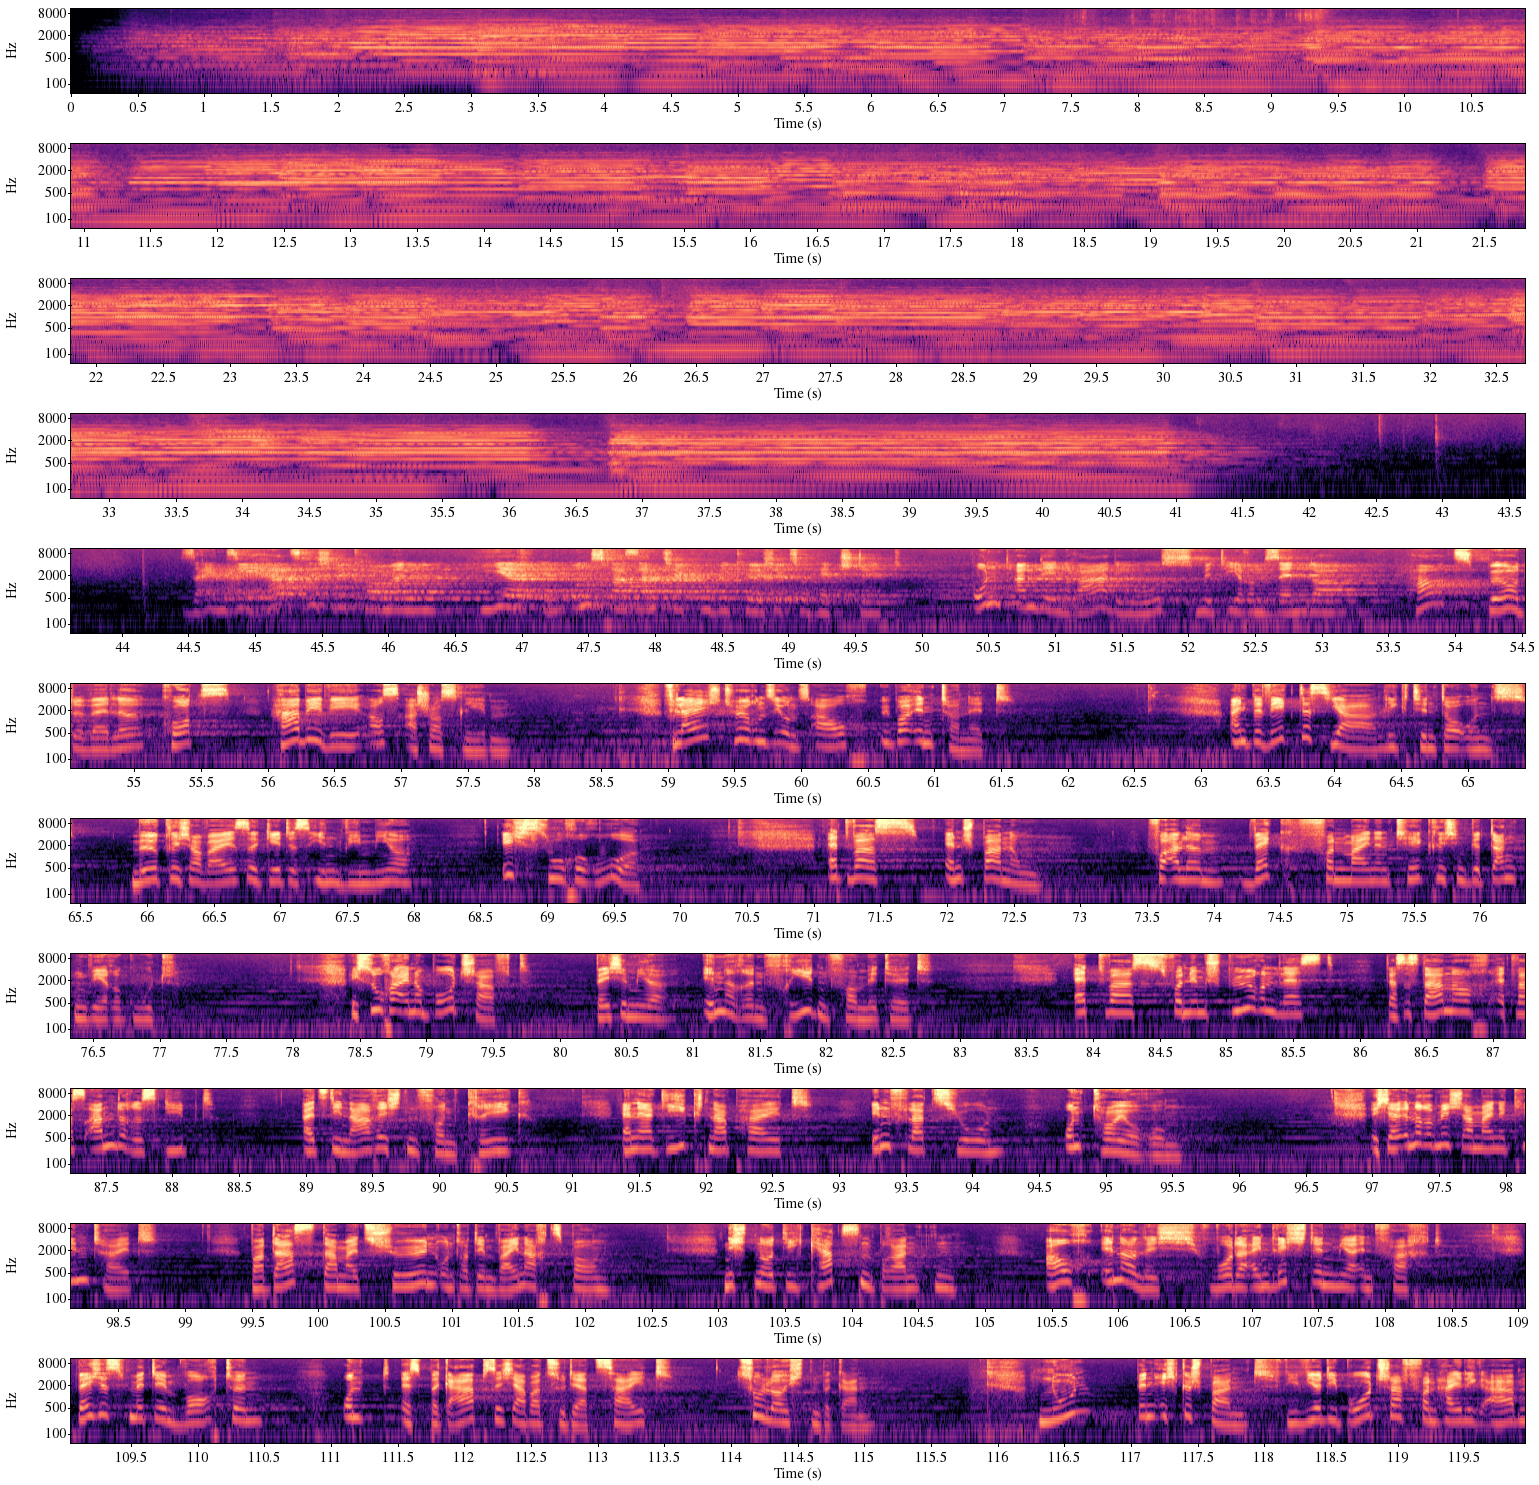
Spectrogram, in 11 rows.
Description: radio hbw hat auch in diesem Jahr an Heiligabend die Christvesper live aus der Hettstedter Jakobikirche übertragen.
christvesper_jakobikirche_hettstedt_2022.mp3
